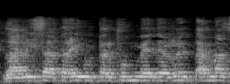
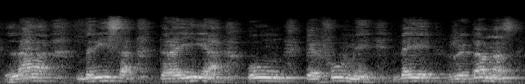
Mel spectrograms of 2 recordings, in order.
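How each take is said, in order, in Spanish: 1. Se lee muy rápido, sin ninguna pausa. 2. Se lee a trompicones, palabra por palabra. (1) "esas lecturas vertiginosas" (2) "evitamos en primer lugar que los niños se lean así"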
